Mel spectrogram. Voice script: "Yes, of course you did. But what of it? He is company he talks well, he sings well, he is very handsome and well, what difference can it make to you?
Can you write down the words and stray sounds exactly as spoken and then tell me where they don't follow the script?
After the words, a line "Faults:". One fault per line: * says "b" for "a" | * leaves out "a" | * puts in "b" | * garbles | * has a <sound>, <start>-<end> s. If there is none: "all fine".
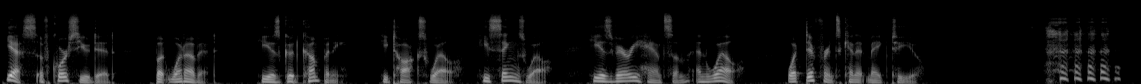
"Yes, of course you did. But what of it? He is good company he talks well, he sings well, he is very handsome and well, what difference can it make to you?
Faults:
* puts in "good"
* has a laugh, 10.3-11.2 s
